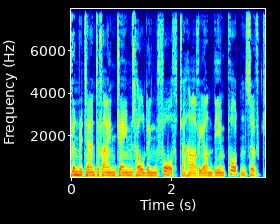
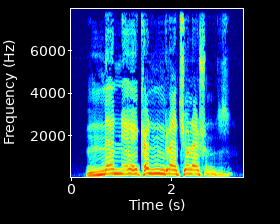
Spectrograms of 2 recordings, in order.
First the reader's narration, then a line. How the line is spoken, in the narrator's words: bellowed James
